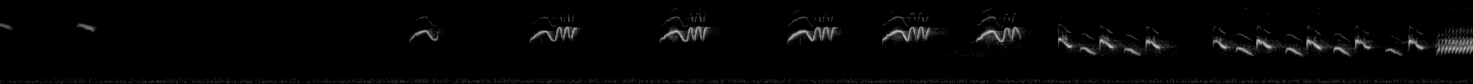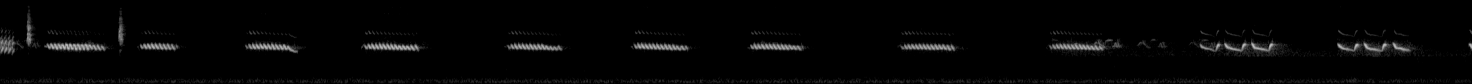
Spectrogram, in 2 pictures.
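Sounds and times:
northern mockingbird whistling: 0.8 - 1.0, 4.0 - 4.6, 5.3 - 5.9, 6.5 - 7.2, 7.8 - 16.6, 17.2 - 17.8, 18.4 - 19.1, 19.8 - 20.4, 21.1 - 22.8, 23.7 - 24.4, 25.2 - 29.4.

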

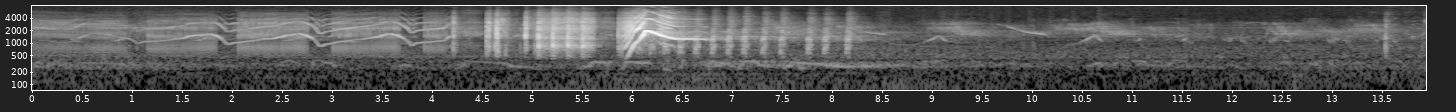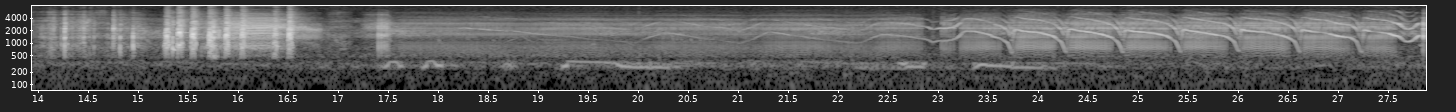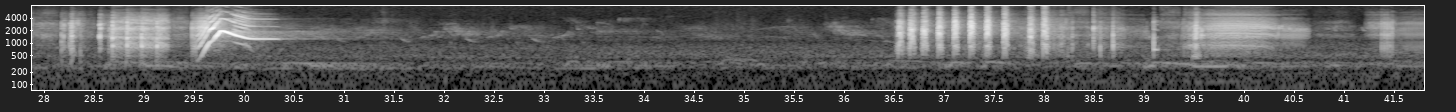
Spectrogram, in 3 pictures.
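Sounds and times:
Great-tailed grackle calls: 0.0 - 9.3, 13.4 - 31.8, 36.5 - 41.7
low hum: 0.0 - 36.5.

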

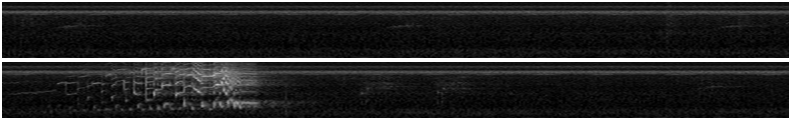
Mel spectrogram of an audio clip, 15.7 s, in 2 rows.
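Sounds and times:
Montezuma oropendola calling: 7.9 - 10.7.

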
